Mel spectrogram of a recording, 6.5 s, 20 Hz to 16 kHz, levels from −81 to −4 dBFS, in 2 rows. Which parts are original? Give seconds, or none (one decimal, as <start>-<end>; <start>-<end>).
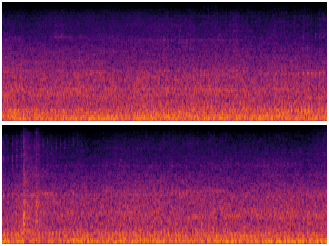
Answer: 1.6-6.5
